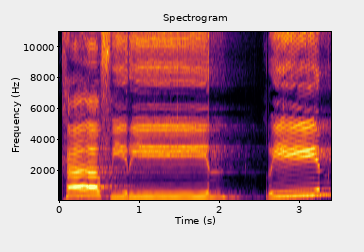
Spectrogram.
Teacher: huruf ro dibunyikan secara tarqik karena berharakat kasrah maka dibaca tipis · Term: tarqiq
